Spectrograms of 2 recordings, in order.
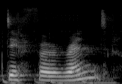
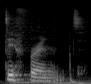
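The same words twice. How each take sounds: First: The middle vowel is fully pronounced. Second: The middle vowel is dropped entirely. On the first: The speaker calls it wrong. "we don't say different" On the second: The speaker calls it right. "those two sounds disappear altogether"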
